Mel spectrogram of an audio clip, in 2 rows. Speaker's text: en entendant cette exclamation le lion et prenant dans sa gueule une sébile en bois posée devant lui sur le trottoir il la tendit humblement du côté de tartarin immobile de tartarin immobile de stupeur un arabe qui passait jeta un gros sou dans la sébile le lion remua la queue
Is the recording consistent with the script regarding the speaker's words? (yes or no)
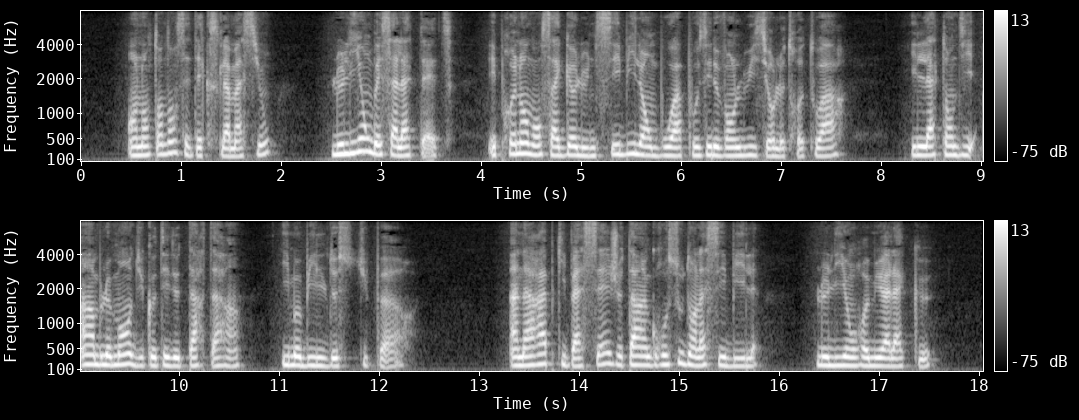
no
